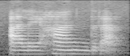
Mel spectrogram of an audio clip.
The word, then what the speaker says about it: Alejandra: the official sounds alejandra i don't want to hear any schwas on these a's they have to say ah alejandra alejandra alejandra okay you try it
